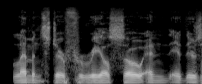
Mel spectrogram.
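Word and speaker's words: Leominster: moved to you moved to lemonster right spelled Leo Minster if you if you were to pronounce it out but it's pronounced lemonster for real so and there's a big hockey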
